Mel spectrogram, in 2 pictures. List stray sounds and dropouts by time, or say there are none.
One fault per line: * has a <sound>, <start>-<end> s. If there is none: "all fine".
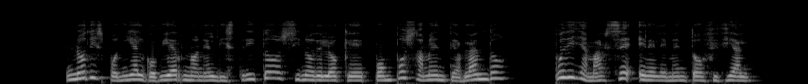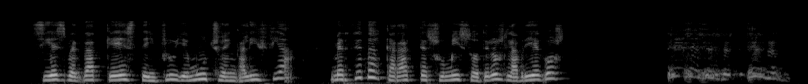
* has a throat clearing, 14.7-16.0 s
